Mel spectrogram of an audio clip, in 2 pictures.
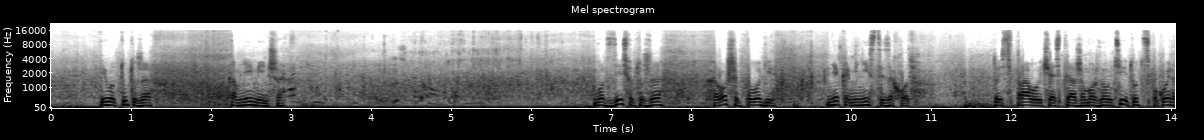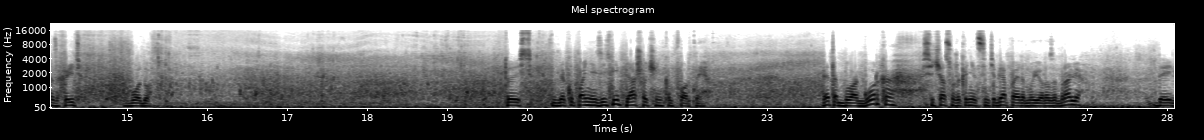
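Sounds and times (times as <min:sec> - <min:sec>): small waves washing onto sand: 0:00.0 - 0:28.0
wind rumble on microphone: 0:00.0 - 0:28.0.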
